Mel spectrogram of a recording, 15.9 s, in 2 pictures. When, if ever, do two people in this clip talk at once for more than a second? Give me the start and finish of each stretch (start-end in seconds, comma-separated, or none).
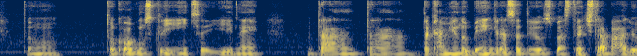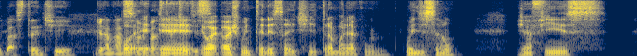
9.5-10.8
